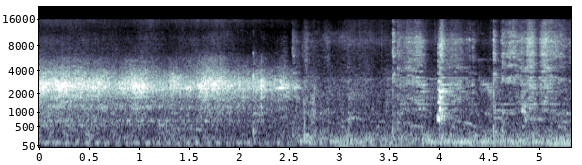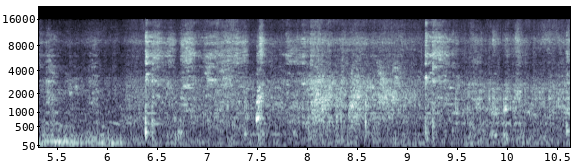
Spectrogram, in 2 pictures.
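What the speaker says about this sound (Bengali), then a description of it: "মশলাটা ভালো করে নাড়াচাড়া করে নিলাম" Spice paste for a giant freshwater prawn curry fries in a pan as a spatula stirs it. Repeated scrapes and metallic clinks sound over a steady close sizzle, with no talking.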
